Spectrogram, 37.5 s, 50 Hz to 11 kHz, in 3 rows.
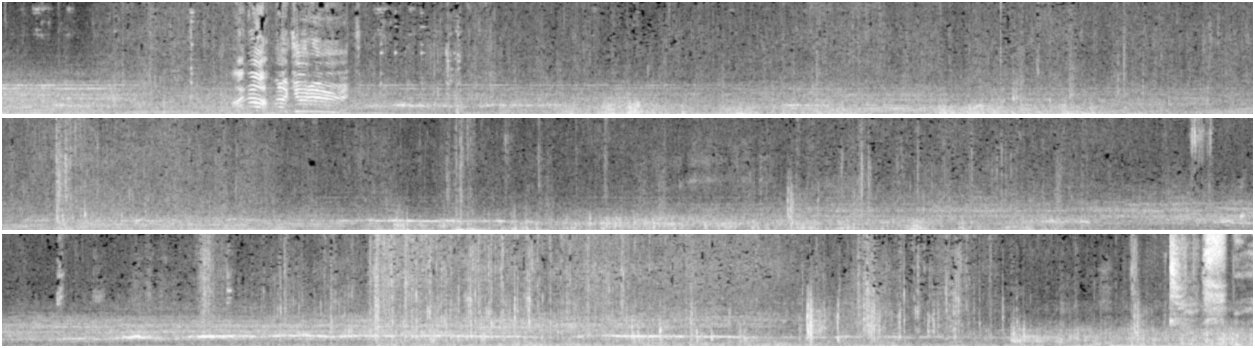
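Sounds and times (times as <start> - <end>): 
heavy rain: 0.0 - 37.5
wind: 0.0 - 37.5
speech: 2.6 - 3.6
deep rumbling thunder: 3.6 - 24.8, 26.2 - 37.5.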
